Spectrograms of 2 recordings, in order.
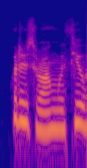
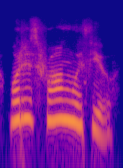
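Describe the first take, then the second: First: Near-normal voice throwing the question back; husband's mild retort. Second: High, loud indignant demand; wife's indignant question. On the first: Hadami throws his wife's question back at her, mild retort. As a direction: toss her words back with mild annoyance. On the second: Wife confronts her husband Hadami, high loud indignant challenge. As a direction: demand it of him, raised and sharp. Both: A narrator's reading.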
